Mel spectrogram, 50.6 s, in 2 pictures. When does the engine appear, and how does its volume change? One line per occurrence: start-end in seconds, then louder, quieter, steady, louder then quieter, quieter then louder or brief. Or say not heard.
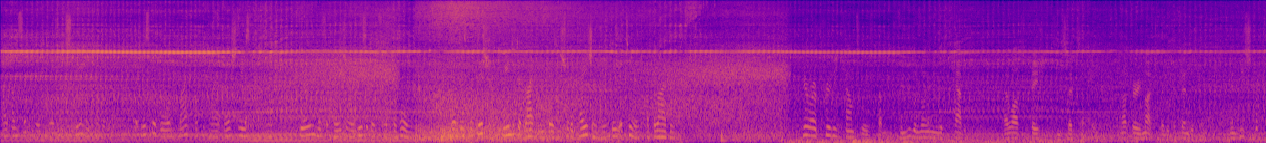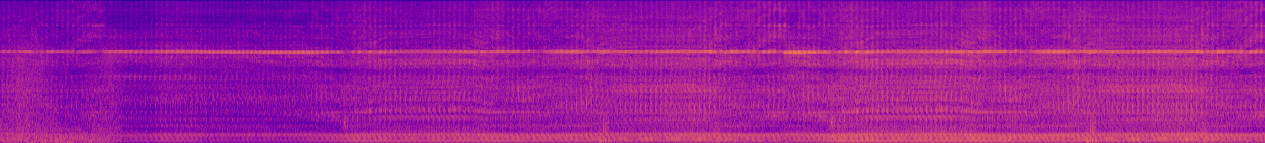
0.0-50.5 quieter then louder.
